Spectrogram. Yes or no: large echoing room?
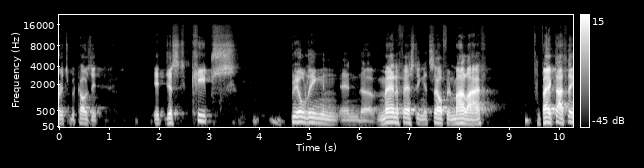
yes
